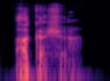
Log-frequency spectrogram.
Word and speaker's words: Akasha: And in the English, we tend to want to say Akasha, Akasha, Akasha, and then Akashic but actually we put the accent on the A, the first A. Akasha.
